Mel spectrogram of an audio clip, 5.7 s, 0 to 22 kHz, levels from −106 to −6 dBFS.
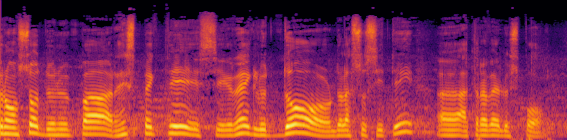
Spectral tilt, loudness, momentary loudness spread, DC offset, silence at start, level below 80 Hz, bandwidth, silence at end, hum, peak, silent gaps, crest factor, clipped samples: -5.5 dB/octave; -22 LUFS; 9 LU; under 0.1%; 0 s; -52 dBFS; 14.5 kHz; 0 s; none; -6 dBFS; none; 16 dB; under 0.1%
